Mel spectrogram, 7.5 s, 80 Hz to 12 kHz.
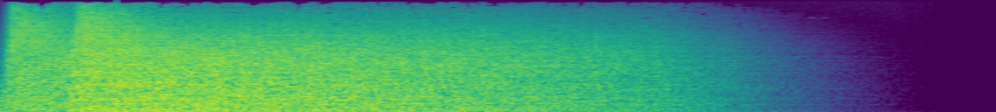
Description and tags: Bi-Thunder Pile-Up 4 (70% Reverb)
Two claps of thunder - or at least, a sound which resembles thunder - pile on top of each other with the application of 70% reverb, creating a vast, explosive, terrifying sound to behold.
reverb, storm, thunder, thunderclap, two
